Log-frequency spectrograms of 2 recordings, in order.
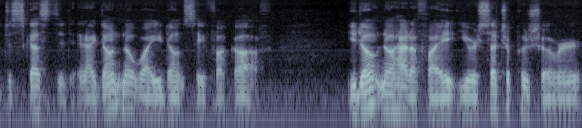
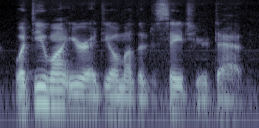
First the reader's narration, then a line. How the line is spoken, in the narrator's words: I asked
